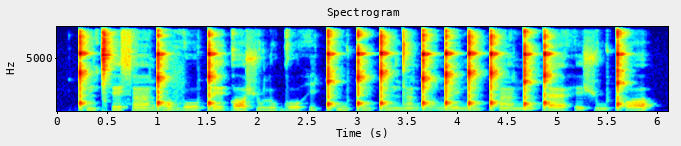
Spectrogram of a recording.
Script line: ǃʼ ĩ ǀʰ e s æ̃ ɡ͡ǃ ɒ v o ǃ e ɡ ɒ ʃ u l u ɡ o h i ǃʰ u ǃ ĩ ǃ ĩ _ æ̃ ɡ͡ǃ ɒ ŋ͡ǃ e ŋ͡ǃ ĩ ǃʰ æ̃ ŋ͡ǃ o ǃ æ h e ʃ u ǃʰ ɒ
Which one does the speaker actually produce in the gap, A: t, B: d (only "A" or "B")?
B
